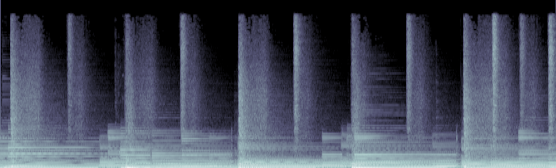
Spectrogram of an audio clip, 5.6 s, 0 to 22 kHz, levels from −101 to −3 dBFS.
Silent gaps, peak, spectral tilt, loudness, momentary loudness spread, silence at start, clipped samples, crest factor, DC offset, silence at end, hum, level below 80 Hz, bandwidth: none; -2 dBFS; -6.5 dB/octave; -20 LUFS; 5 LU; 0 s; under 0.1%; 16 dB; under 0.1%; 0 s; none; -22 dBFS; over 20 kHz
